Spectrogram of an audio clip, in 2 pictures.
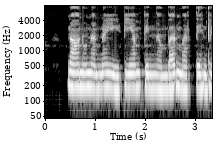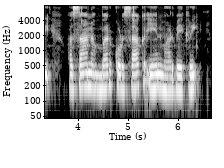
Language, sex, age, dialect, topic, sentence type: Kannada, female, 18-24, Dharwad Kannada, banking, question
